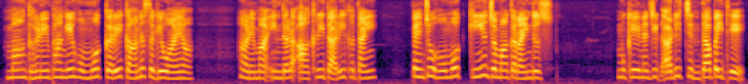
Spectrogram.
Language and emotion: Sindhi, fearful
